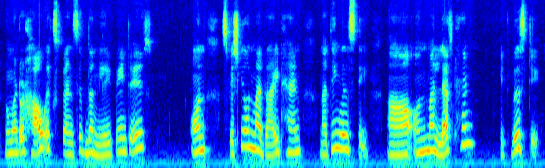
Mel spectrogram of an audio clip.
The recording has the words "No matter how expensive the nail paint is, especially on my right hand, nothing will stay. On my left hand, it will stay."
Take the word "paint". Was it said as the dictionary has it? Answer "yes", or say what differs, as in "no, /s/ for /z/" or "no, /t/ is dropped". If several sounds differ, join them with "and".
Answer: yes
